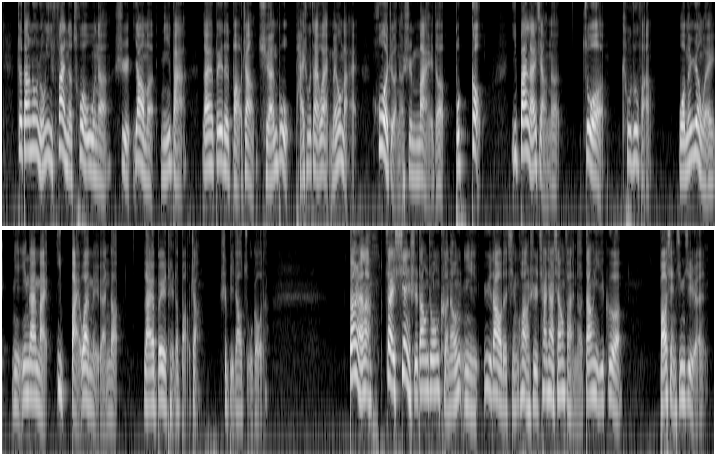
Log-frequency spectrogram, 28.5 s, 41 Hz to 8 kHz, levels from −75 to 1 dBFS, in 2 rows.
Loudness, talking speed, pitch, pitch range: -19 LUFS, 240 characters per minute, 160 Hz, 135-180 Hz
